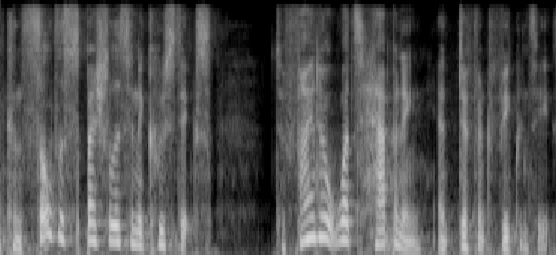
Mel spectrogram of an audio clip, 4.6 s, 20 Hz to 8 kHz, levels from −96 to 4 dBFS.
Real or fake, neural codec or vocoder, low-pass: fake; codec, 16 kHz, 4.8 kbps, FACodec; 7.2 kHz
